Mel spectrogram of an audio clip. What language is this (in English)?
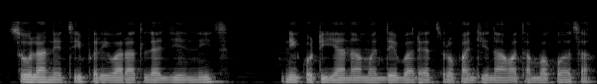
Marathi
